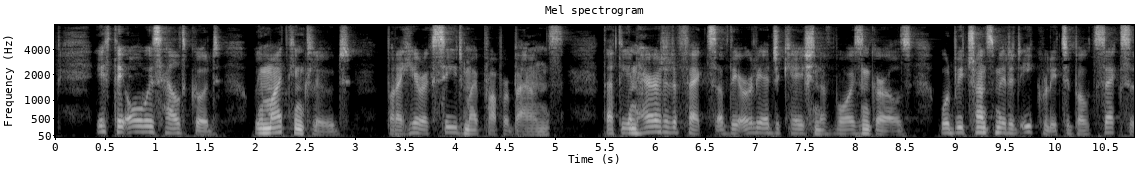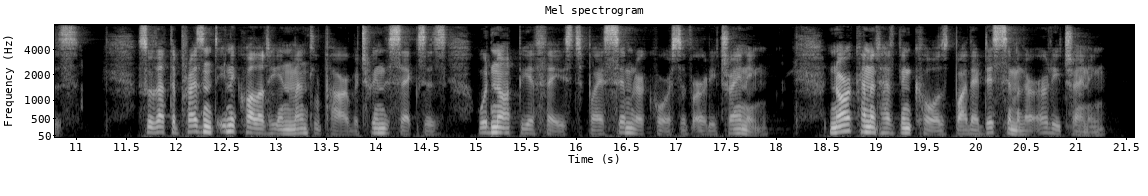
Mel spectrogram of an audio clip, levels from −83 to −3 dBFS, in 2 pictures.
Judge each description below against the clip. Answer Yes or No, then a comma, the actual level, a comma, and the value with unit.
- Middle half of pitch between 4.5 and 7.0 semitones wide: Yes, wide, 5.4 semitones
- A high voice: No, low, 120 Hz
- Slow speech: No, average, 185 wpm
